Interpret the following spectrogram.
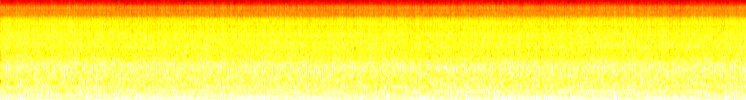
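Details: Roadside-found lawn mower single-cylinder engine for a Tommy Gun minibike, first running: fast steady buzz throughout, no cutting out or surging; runs normally.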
